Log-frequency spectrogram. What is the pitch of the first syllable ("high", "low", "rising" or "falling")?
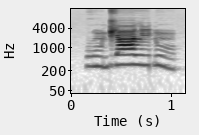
low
